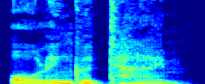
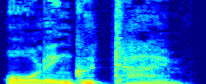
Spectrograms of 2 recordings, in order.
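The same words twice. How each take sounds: First: Low soft self-assurance; told to himself. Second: Lower, softer repeat; repeated to himself. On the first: Killer to himself, low soft murmur. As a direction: murmur it to yourself, calming down. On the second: Killer to himself, softer murmured repeat. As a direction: say it again even softer to yourself. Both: Acted. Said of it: "I told myself".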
